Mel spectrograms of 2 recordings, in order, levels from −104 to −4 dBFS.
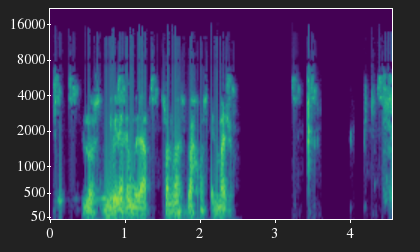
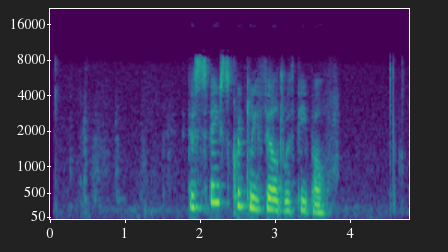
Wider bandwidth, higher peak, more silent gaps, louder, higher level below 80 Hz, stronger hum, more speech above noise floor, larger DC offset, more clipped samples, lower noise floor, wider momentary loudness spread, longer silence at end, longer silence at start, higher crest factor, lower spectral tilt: first, 16 kHz vs 9.2 kHz; first, -6 dBFS vs -12 dBFS; first, 2.54-3.20 s, 3.37-3.41 s, 3.62-3.98 s, 4.04-4.17 s vs none; about the same, -27 LUFS vs -29 LUFS; first, -54 dBFS vs -72 dBFS; neither; first, over 64 dB vs 42 dB; neither; neither; first, under -90 dBFS vs -70 dBFS; first, 22 LU vs 7 LU; second, 0 s vs 1.15 s; second, 0.05 s vs 1.85 s; about the same, 22 dB vs 20 dB; about the same, -5 dB/octave vs -5.5 dB/octave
